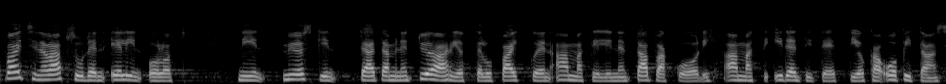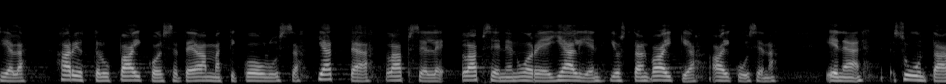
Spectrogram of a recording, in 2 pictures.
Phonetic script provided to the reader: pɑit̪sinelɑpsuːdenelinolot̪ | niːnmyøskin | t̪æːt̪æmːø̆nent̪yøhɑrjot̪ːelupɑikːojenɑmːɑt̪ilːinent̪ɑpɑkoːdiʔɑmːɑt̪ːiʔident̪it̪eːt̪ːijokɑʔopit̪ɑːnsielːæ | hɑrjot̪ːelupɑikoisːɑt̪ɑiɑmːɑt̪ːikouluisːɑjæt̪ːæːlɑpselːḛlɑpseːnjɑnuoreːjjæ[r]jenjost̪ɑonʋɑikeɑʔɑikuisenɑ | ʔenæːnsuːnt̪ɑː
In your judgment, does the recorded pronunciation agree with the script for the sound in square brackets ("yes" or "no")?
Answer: no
